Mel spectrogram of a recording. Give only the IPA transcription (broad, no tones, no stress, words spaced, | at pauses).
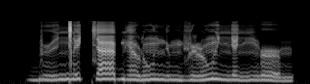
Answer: bʉi̯ŋ͡ǀe cæbʲæ̃u̯ ɽũnʉmvʲə ɭũi̯ɲæɲ ŋə˞m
